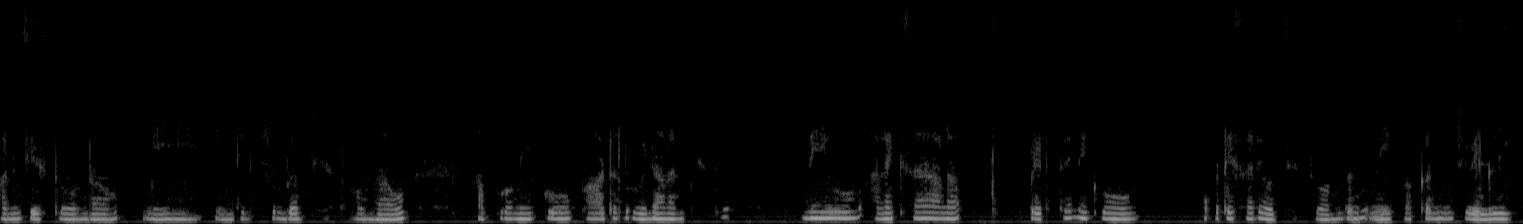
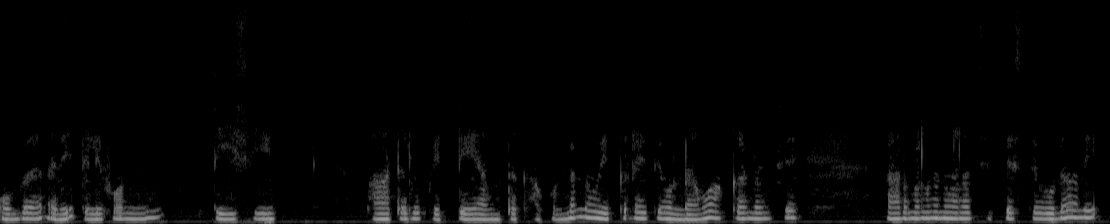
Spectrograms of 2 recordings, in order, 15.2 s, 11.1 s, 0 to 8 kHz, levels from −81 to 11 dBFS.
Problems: low volume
